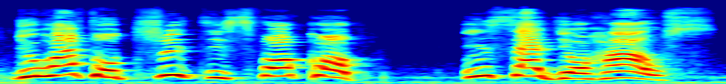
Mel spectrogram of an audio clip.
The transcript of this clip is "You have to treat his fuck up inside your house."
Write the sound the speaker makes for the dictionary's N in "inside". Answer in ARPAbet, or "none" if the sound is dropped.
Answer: N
